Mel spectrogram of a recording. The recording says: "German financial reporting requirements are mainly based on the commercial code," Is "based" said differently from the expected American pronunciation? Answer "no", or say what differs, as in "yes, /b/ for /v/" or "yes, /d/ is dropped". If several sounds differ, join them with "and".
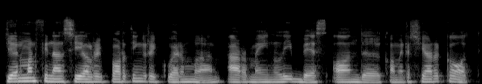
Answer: no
